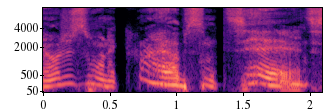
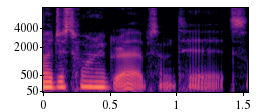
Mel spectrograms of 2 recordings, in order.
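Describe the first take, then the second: First: It is said in a lively, exaggerated voice. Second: It is said in a flat, monotone voice. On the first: The speaker calls it wrong. "why would you say it like that?" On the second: The speaker calls it right. "just very monotone"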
